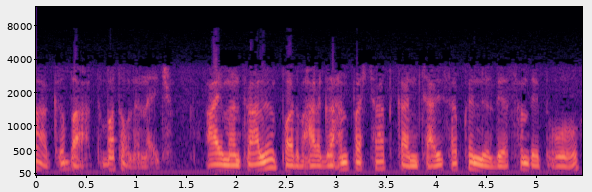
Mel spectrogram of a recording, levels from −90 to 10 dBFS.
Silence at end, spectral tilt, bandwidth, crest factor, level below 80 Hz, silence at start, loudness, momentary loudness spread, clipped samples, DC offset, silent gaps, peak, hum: 0.05 s; -9 dB/octave; 6 kHz; 14 dB; -52 dBFS; 0 s; -20 LUFS; 10 LU; under 0.1%; under 0.1%; none; -6 dBFS; none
